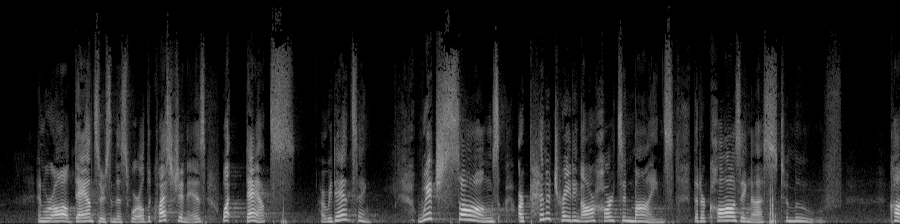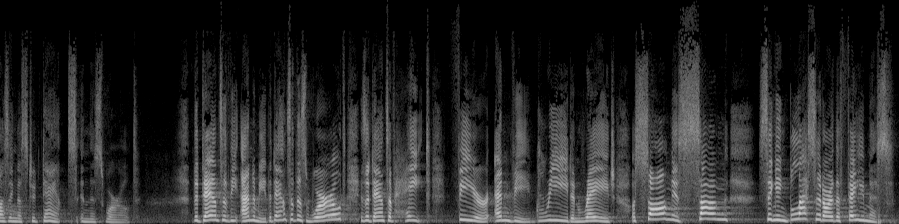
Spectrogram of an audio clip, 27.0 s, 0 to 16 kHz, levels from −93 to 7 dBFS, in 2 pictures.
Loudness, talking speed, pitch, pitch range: -23 LUFS, 145 wpm, 265 Hz, 230-305 Hz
